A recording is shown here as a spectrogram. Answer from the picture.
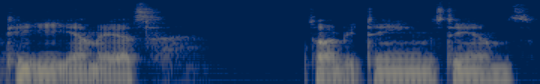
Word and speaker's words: Thames: Yeah, it's pronounced like Tems. So it'd be Teams. Thames is usually how I hear people say it.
